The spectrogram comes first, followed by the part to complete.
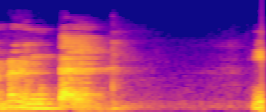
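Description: A man speaking Tamil into a microphone for about a second, then a short pause of near silence.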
